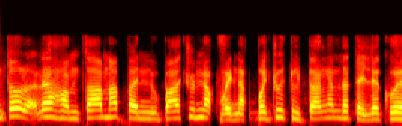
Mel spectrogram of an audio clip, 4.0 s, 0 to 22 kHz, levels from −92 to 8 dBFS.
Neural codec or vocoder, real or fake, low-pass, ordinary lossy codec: codec, 16 kHz, 2 kbps, X-Codec, HuBERT features, trained on general audio; fake; none; none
